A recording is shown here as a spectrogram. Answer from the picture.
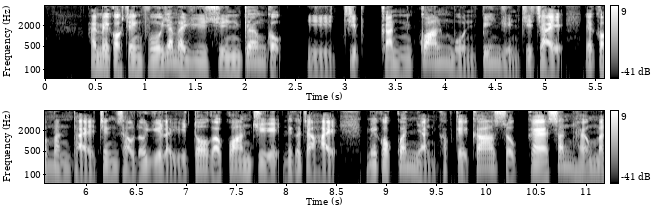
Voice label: cantonese, news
